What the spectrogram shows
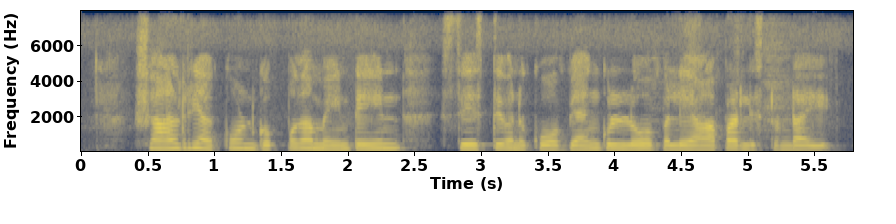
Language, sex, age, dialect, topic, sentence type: Telugu, female, 18-24, Southern, banking, statement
